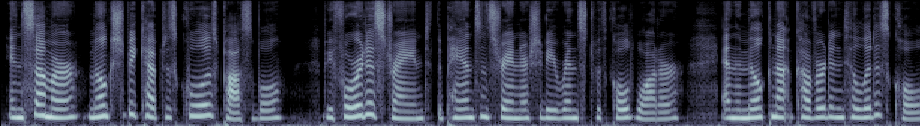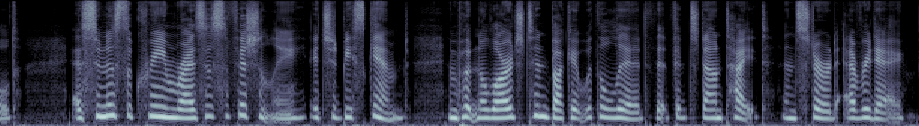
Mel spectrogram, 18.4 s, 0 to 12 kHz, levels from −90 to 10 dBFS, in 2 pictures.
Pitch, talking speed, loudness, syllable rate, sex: 230 Hz, 200 wpm, -19 LUFS, 5.2 syllables/s, female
